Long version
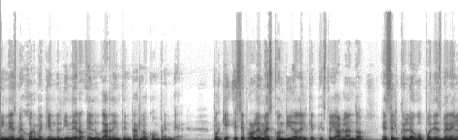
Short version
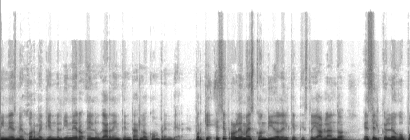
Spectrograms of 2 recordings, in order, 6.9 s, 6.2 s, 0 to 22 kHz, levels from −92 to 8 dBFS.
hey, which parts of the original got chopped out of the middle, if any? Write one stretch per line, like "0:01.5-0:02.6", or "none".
0:02.8-0:03.1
